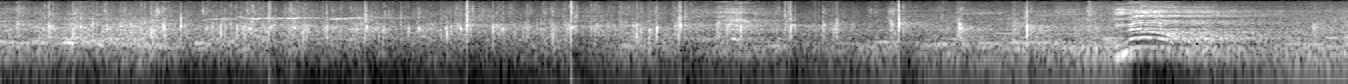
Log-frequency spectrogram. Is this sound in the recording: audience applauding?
yes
